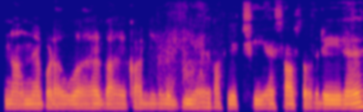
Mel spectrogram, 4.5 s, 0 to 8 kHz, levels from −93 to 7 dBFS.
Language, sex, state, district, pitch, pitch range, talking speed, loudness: Hindi, male, Uttar Pradesh, Etah, 110 Hz, 110-115 Hz, 210 wpm, -20 LUFS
